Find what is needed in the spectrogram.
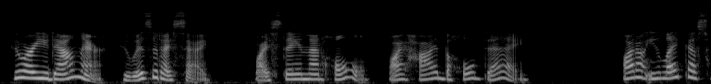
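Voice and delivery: animated, expressive story narration; picture-book read-aloud. Acted. Teacher reading a rhyming bear story to pupils, animated storytelling. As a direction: read it lively to young children.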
